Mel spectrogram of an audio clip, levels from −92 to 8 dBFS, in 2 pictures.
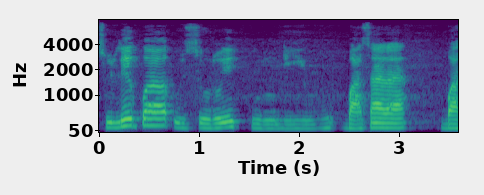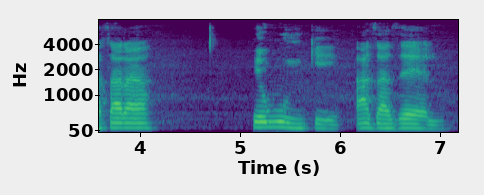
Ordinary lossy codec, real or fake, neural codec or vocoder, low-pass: none; fake; codec, 16 kHz, 8 kbps, FreqCodec, larger model; 7.2 kHz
